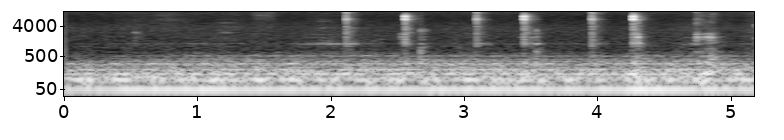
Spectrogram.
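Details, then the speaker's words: BMW K75 throttle bodies after synchronizing: sharp, crisp, distinct clicks a few times a second over a low hum, the idle switch and potentiometer adjusted to click clearly just when lifting off idle; correct adjustment. "when that's done you adjust the position of the potentiometer and idle switch so that you will hear a clear click just when lifting up from idle"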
